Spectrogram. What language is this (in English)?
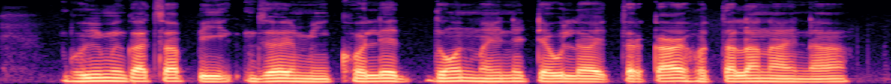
Marathi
